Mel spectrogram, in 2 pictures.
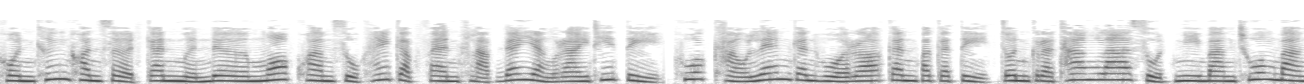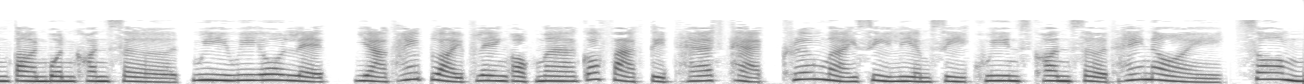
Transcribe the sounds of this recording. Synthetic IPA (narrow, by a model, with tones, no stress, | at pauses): kʰo˧nkʰɯ˥˩ŋkʰɔ˧nsɤː˨˩t̪̚ka˧nmɯ˩˦əndɤː˧mːɔː˥˩p̚kʰwaː˧msu˨˩k̚ha˥˩jka˨˩p̚fɛː˧nkʰla˨˩p̚daː˥˩jːaː˨˩ŋɾa˧jt̪ʰiː˥˩t̪i˨˩pʰu˥˩əkʰːa˩˦wle˥˩nka˧nɦu˩˦ɐɾɔ˦˥ʔka˧npa˨˧ka˧t̪i˨˩t͡ɕo˧nkɾa˧t̪ʰa˥˩ŋlaː˥˩su˨˩t̪̚miː˧baː˧ŋt͡ɕʰu˥˩əŋbaː˧ŋt̪ɔː˧nbo˧nkʰɔ˧nsɤː˨˩t̪̚wiː˧wiː˧ʔoː˧le˦˥k̚jaː˨˩k̚ha˥˩jplɔ˨˩jpʰleː˧ŋʔɔː˨˩k̚maː˧kɔː˥˩faː˨˩k̚t̪i˨˩t̪̚hʰɛː˦˥st̪ʰɛ˨˩kʰːɾɯ˥˩əŋmaː˩˦jsiː˨˩li˨˩əmsiː˨˩kʰwiː˧nskʰɔ˧nsɤː˨˩t̪̚ha˥˩jnɔ˨˩j | so˥˩m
